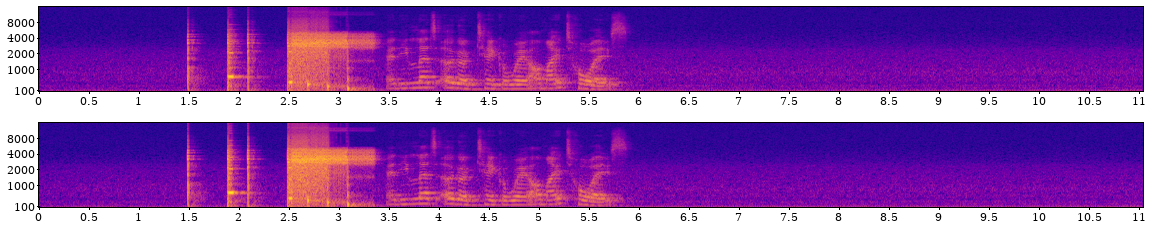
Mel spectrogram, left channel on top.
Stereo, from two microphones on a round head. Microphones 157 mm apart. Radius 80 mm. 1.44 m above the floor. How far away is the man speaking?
About 2.5 m.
